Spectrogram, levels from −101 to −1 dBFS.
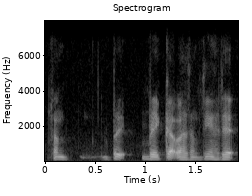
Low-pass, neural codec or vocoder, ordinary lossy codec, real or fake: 7.2 kHz; none; Opus, 24 kbps; real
